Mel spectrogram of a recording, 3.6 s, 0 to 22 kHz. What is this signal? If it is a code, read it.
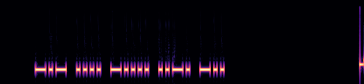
Morse code, heard as a keyed tone, about 36 wpm, 700 Hz. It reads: KH6FD
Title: USA Call Signs - 4x Character Spacing - 35wpm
